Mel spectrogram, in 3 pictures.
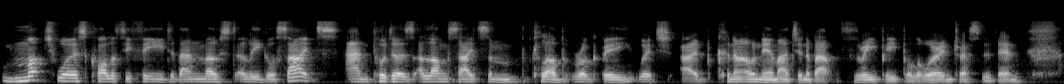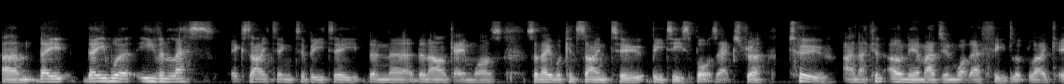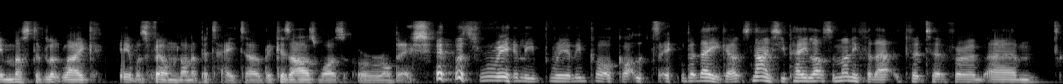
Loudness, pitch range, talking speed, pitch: -19 LUFS, 110-135 Hz, 185 wpm, 115 Hz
